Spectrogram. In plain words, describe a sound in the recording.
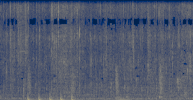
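A wooden spatula scrapes and taps against a frying pan.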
